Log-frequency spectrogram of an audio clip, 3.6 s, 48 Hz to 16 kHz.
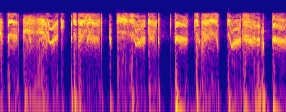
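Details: Swiftlet lure call, a special New Year 2023 call sound: harsh, buzzy chirps in dense bursts, each lasting a fraction of a second with short gaps, high and broadband, no other sounds.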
